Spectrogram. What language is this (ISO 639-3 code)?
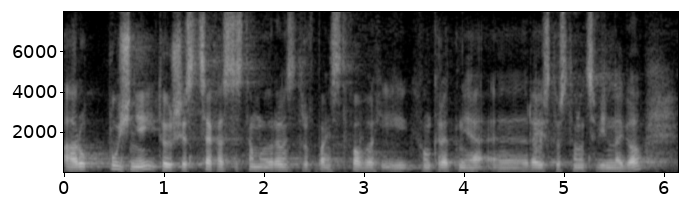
pol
